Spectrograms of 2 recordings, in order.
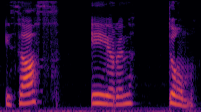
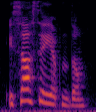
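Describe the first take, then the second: First: Projected, piece by piece; deliberate, separated and firm. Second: Said in the usual way. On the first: Shown as a demonstration. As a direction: pause between the words for learners. Word-by-word teaching breakdown.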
